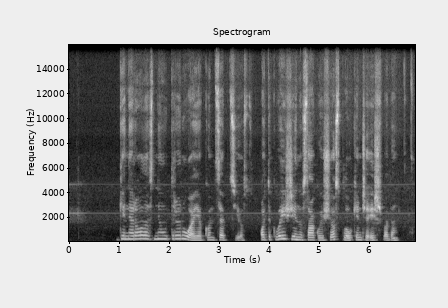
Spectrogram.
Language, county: Lithuanian, Klaipėda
